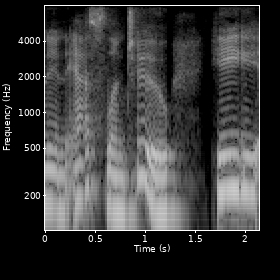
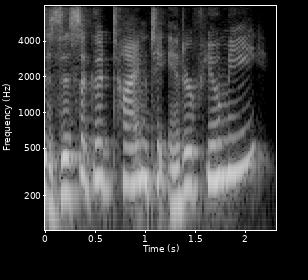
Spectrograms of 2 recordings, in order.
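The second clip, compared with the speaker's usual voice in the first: put-on British accent, lifted higher; 7 semitones higher than usual. Recalling a phone call while sitting on a boat, as Sir John Whitmore's British voice. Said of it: "this British voice says".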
